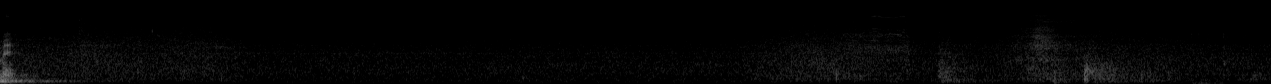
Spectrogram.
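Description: An elderly man speaks softly into a nearby microphone.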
